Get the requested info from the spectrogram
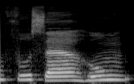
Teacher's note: হরফ ফা আসার কারণে আমাদেরকে গোপন করে পড়তে হবে গুন্নাহ সহ। · এখানে আমরা গোপন করার সময়, গুন্না করার সময় 2 হারাকাত পরিমাণ সময় ধরে রাখব।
